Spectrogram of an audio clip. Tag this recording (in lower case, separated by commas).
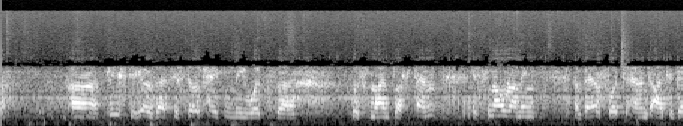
radio, speech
